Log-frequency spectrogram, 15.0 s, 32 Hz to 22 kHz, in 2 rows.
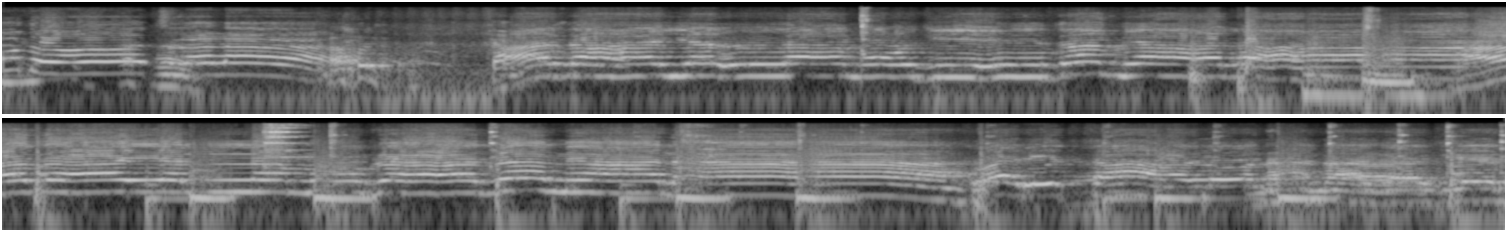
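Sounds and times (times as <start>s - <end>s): steady held notes: 2.0s - 15.0s
man singing folk song: 2.4s - 15.0s
drum strokes: 4.1s - 15.0s.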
